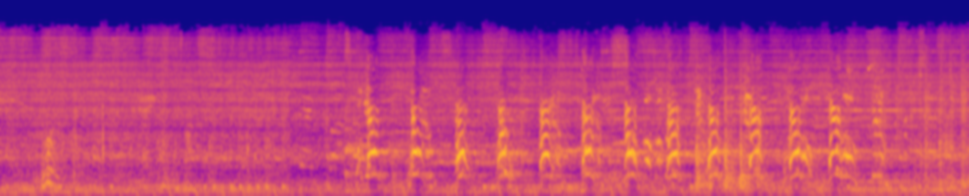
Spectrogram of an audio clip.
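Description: A dog giving a quick run of short, high-pitched yips, about one and a half a second, starting about five seconds in after a stretch of steady hiss.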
